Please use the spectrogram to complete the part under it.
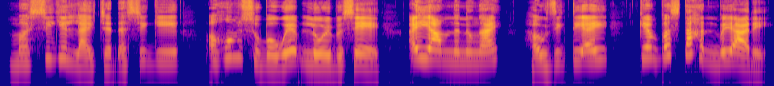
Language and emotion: Manipuri, happy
